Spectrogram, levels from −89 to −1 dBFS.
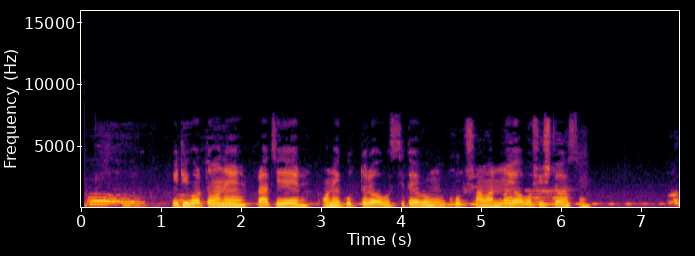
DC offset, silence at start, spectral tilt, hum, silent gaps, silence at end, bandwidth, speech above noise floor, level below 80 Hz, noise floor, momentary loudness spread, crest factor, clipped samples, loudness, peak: under 0.1%; 0.05 s; -8.5 dB/octave; none; none; 0 s; 7.4 kHz; 27 dB; -54 dBFS; -40 dBFS; 9 LU; 12 dB; under 0.1%; -15 LUFS; -2 dBFS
